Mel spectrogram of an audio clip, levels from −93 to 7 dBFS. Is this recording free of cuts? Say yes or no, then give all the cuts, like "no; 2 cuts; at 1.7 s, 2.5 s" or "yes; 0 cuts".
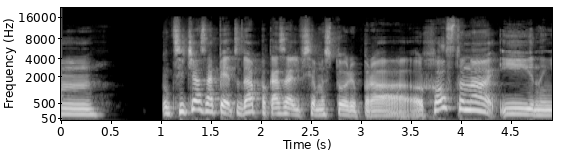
no; 2 cuts; at 1.7 s, 3.6 s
